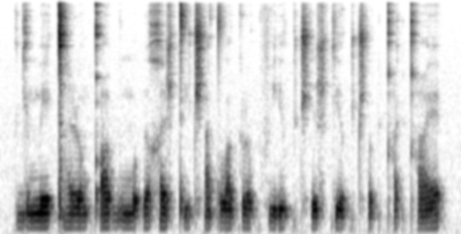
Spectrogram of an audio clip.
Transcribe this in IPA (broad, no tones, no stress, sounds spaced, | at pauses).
ɡʲ ɤ m e ɡ͡ǀ a ɭ o ŋ qʼ o b u m o ʔ ɯ χ e ʂ tʼ i t͡ʃʼ a t lˠ ɯ k ɭ o k f i ɾʲ u k t͡ʃʼ i ʂ kʲ ɤ k t͡ʃʼ ɤ k qʰ e k qʰ ɛ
